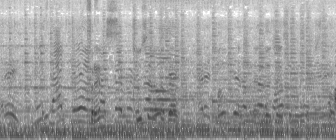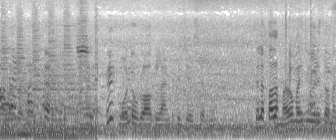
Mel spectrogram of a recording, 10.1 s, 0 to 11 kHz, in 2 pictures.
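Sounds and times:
motor scooters running: 0.0s - 10.0s
voices talking: 0.0s - 10.0s.

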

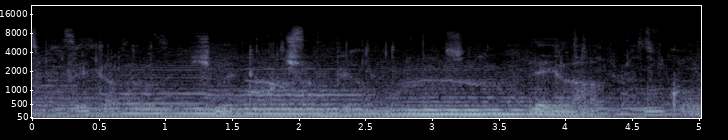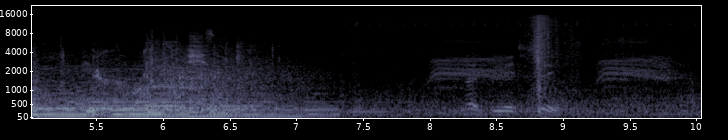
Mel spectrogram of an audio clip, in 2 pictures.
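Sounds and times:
crows cawing faintly: 7.9s - 10.0s.

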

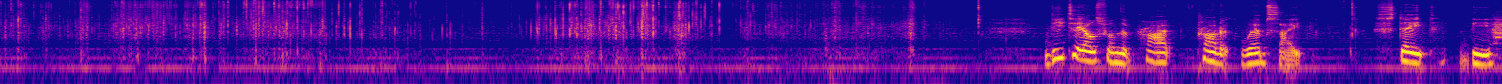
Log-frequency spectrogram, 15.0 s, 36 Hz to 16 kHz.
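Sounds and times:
plastic bag crinkling: 0.0s - 9.4s.

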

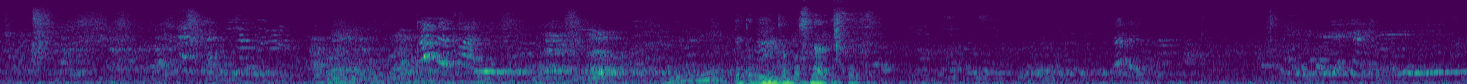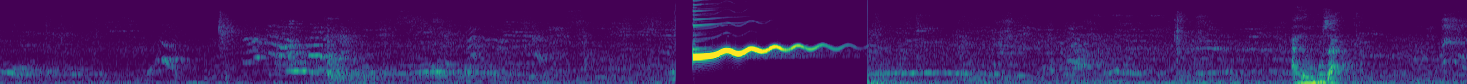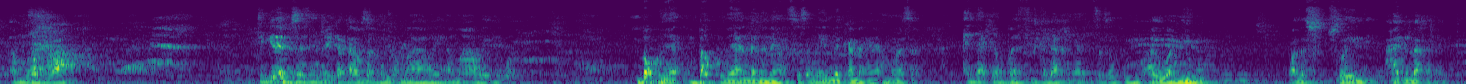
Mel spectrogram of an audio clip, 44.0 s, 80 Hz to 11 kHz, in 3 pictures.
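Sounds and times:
cartoon boing: 21.6s - 23.2s.

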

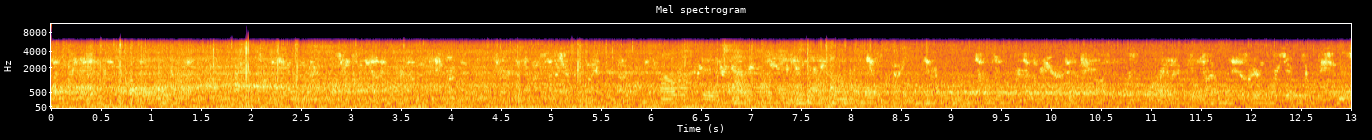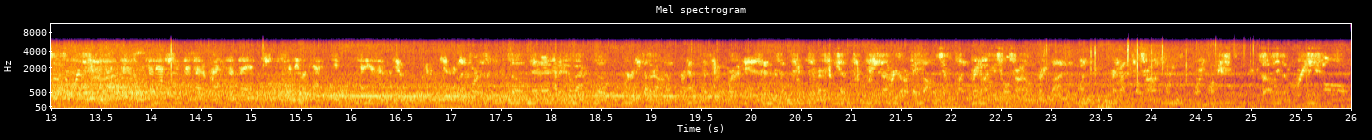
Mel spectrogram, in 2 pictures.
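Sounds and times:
indistinct voices: 0.0s - 26.0s
train wheels and motors rumbling: 0.0s - 26.0s.

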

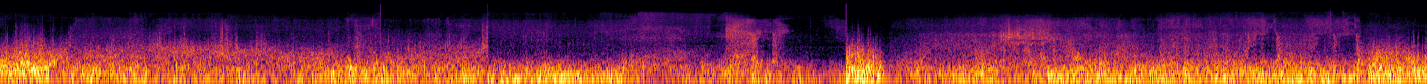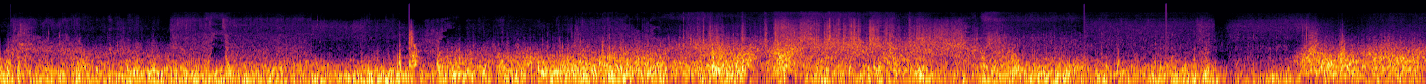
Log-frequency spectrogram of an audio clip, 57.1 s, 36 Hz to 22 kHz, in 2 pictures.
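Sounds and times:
wind rumbling over microphone: 0.0s - 57.0s.

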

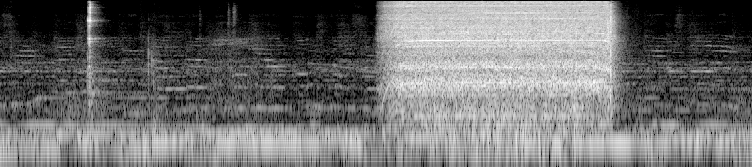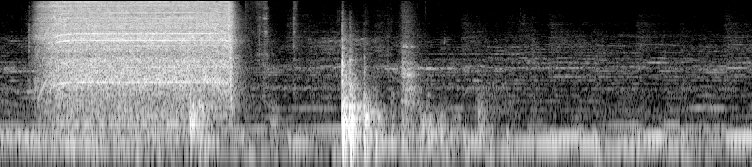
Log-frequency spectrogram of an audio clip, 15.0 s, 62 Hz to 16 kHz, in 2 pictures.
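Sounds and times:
power drill boring into plywood: 3.8s - 6.2s, 7.8s - 10.0s.

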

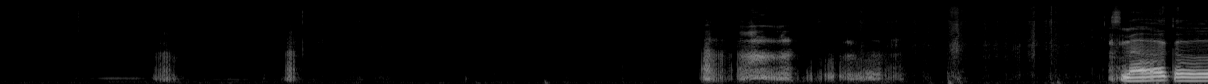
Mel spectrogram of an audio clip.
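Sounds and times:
parrot raspy growl: 1.5s - 1.8s, 2.8s - 3.1s, 7.0s - 9.1s.

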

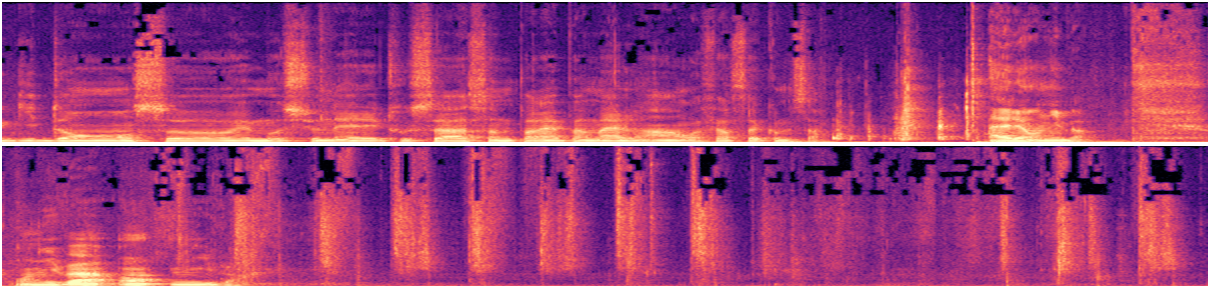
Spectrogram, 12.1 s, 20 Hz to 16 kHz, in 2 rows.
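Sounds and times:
cards shuffled by hand: 6.8s - 12.0s.

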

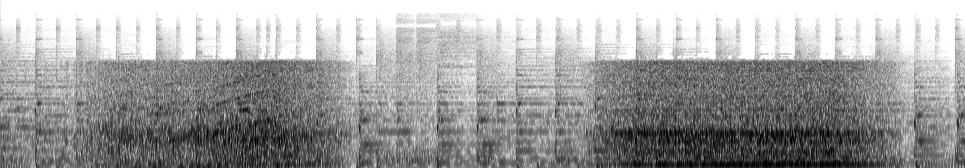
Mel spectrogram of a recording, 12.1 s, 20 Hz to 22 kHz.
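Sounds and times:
truck engine rumble: 0.0s - 4.5s, 7.2s - 11.5s
background music: 0.0s - 12.0s.

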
